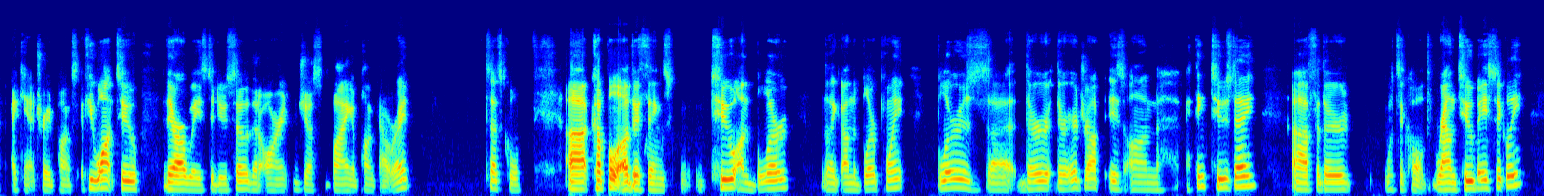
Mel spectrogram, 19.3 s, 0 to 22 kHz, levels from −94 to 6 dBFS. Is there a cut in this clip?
no; 0 cuts

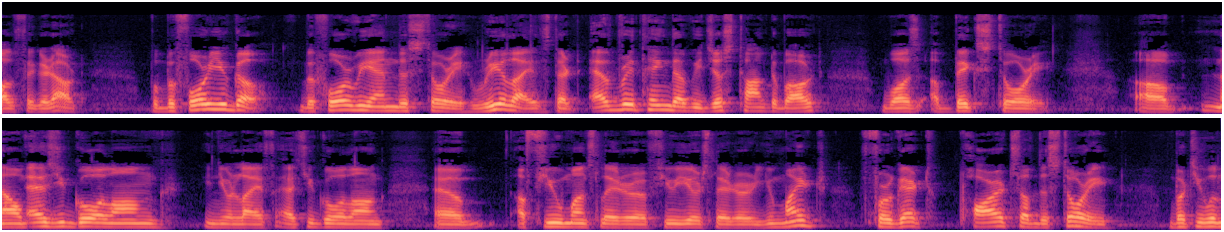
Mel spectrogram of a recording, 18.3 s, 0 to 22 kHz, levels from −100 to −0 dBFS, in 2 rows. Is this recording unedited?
no; 1 cut; at 9.3 s

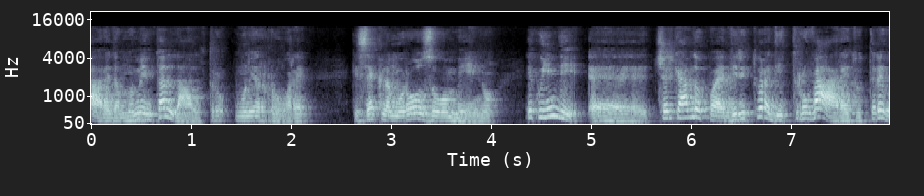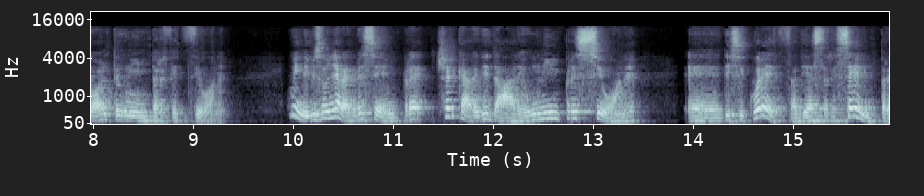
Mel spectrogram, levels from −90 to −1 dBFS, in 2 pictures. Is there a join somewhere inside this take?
no; 0 cuts

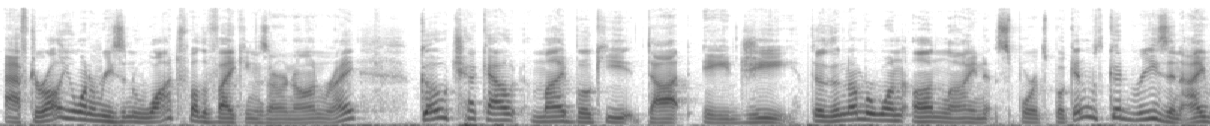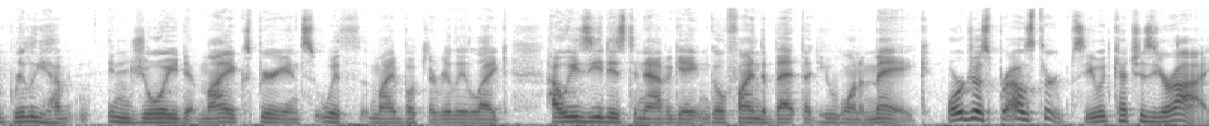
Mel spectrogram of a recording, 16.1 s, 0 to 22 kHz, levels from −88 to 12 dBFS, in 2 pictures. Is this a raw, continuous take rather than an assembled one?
no; 1 cut; at 10.9 s

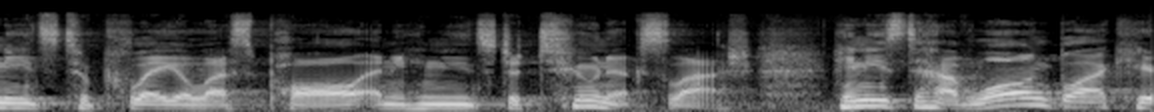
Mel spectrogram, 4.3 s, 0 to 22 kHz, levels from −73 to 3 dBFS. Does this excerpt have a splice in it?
yes; 1 cut; at 2.4 s

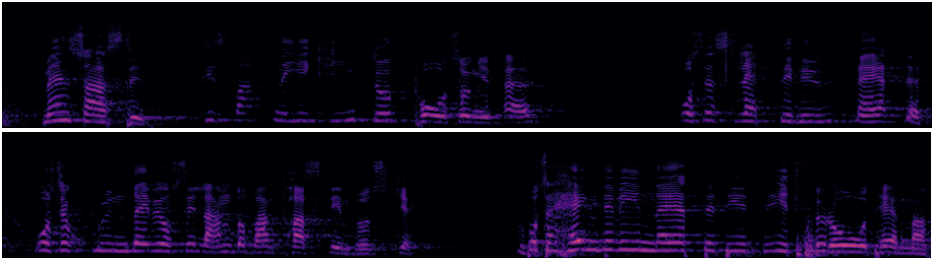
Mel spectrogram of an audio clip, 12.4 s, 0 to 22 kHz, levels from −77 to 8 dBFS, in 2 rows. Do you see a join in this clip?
yes; 2 cuts; at 1.3 s, 9.6 s

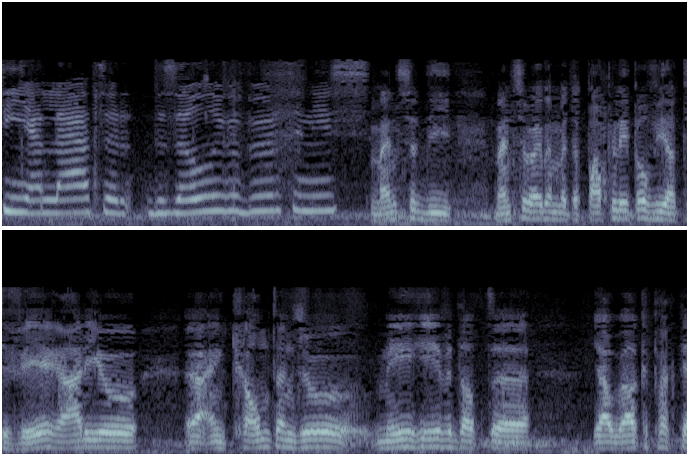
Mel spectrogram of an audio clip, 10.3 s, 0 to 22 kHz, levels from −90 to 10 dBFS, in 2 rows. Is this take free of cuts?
no; 1 cut; at 2.8 s

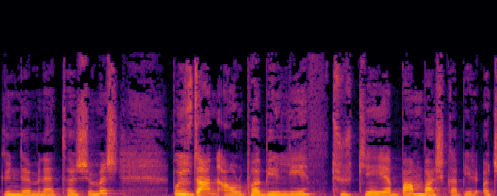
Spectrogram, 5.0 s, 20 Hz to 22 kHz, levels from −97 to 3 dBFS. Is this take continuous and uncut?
no; 1 cut; at 1.7 s

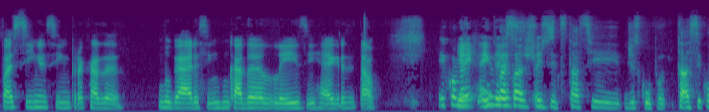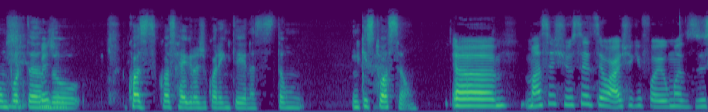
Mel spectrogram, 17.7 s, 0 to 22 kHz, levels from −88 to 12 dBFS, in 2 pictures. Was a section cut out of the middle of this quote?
no; 0 cuts

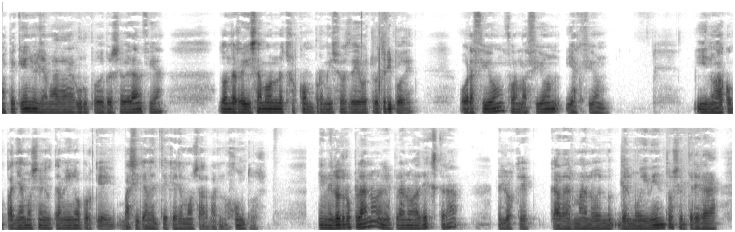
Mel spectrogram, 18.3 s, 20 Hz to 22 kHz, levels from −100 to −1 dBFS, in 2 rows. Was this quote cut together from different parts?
yes; 2 cuts; at 12.9 s, 15.2 s

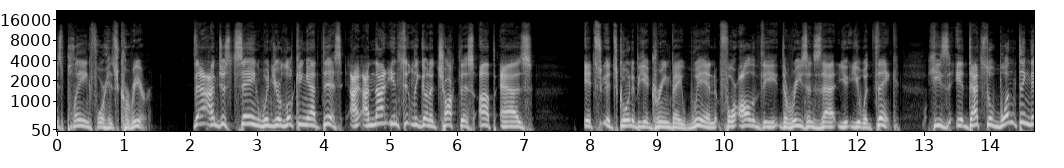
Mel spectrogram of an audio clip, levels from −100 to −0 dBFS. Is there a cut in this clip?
yes; 2 cuts; at 2.0 s, 13.0 s

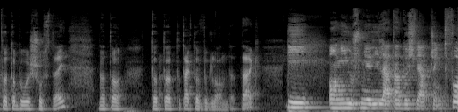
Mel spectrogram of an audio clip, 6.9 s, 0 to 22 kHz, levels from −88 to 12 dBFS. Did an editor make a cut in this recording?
yes; 2 cuts; at 2.4 s, 4.2 s

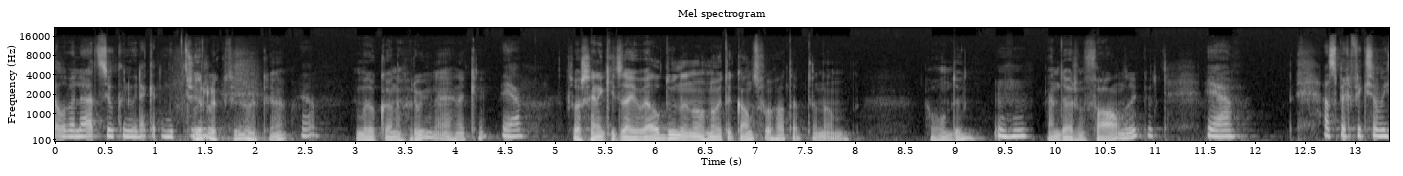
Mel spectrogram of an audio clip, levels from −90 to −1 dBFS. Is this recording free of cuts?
no; 1 cut; at 9.8 s

